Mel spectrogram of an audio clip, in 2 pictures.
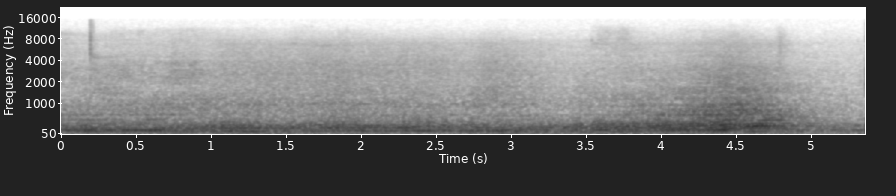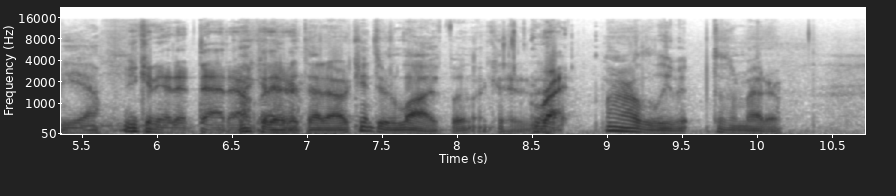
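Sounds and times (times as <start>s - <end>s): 
motorbike passing by: 0.0s - 7.2s
speech: 5.5s - 10.3s.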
